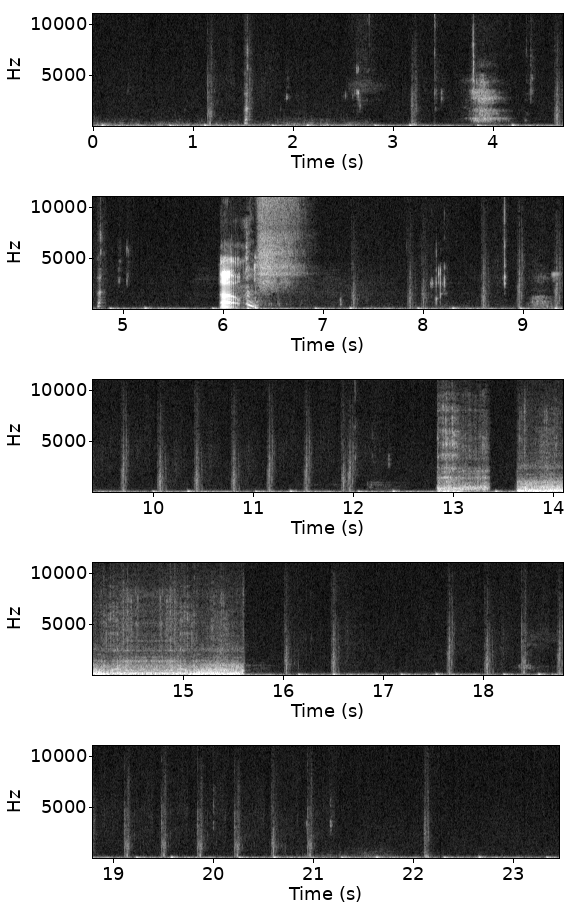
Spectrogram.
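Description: Quick footsteps patter on a hard stone floor.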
